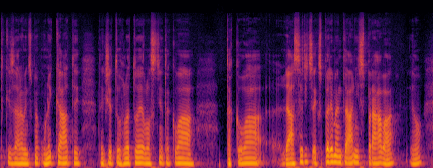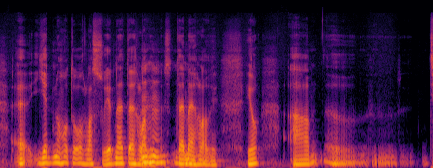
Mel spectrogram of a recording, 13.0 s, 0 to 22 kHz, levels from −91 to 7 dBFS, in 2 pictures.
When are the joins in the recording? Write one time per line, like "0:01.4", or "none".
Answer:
none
